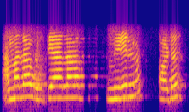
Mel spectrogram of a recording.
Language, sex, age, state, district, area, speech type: Marathi, female, 18-30, Maharashtra, Washim, rural, conversation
